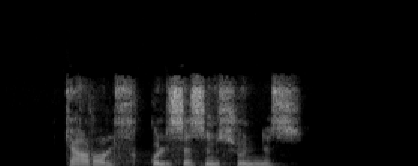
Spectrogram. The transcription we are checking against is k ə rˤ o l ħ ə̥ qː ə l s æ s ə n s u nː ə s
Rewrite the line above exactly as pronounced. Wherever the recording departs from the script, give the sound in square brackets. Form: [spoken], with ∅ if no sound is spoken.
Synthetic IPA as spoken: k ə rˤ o l [θ] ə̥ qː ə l s æ s ə n s u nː ə s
